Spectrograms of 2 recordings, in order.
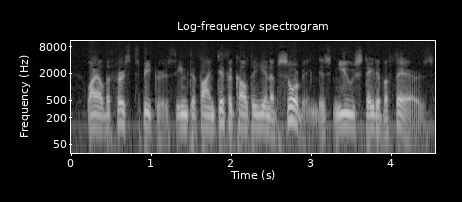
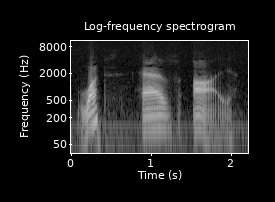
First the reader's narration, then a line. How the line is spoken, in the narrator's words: repeated the first speaker slowly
